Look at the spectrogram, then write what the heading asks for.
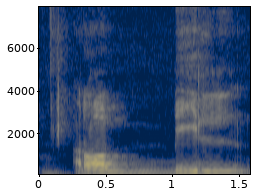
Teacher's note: Rabbil alamin, ro-nya tebal, ro tidak perlu menggerakkan bibir, ro cukup gini, ro, pangkal lidah naik. Rabbil, ketika ba yang bertasdid, durasi penempelan lidah, bibir atas dan bawah lebih lama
